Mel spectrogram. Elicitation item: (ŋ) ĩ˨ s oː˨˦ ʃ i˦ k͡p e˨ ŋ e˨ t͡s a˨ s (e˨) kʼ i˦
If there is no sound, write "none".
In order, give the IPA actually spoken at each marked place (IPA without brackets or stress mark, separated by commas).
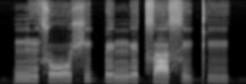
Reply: ŋ, i˨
